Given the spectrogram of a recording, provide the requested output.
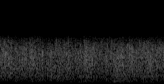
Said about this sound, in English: And may I just invite one more round of applause for Robert Rosenkranz for making this possible.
